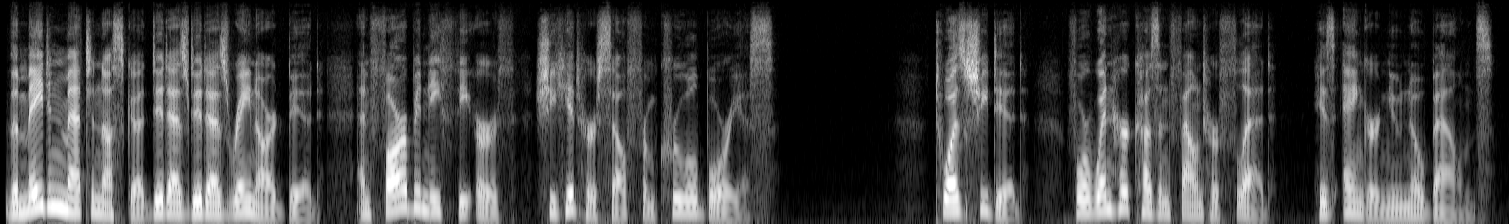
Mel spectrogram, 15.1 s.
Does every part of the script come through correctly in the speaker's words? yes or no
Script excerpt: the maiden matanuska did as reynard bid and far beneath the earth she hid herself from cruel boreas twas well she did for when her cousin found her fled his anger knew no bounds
no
